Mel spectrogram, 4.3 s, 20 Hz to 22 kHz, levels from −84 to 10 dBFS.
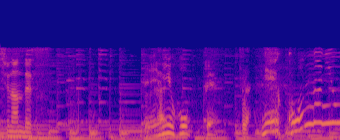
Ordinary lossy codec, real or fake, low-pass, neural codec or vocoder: none; real; 5.4 kHz; none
